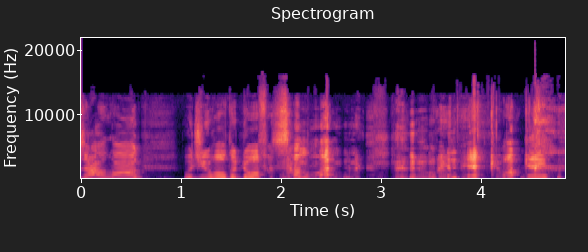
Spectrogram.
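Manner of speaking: speaking through laughter. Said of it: "She goes".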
